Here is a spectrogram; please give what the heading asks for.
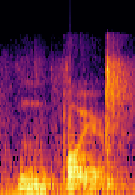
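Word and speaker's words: Feuer: Foyer. Louis J., I think. Louis J. Foyer. Does he spell it correctly?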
